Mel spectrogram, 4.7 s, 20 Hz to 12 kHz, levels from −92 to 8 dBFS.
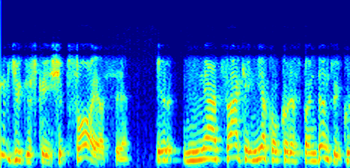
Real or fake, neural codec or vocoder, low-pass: real; none; 7.2 kHz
